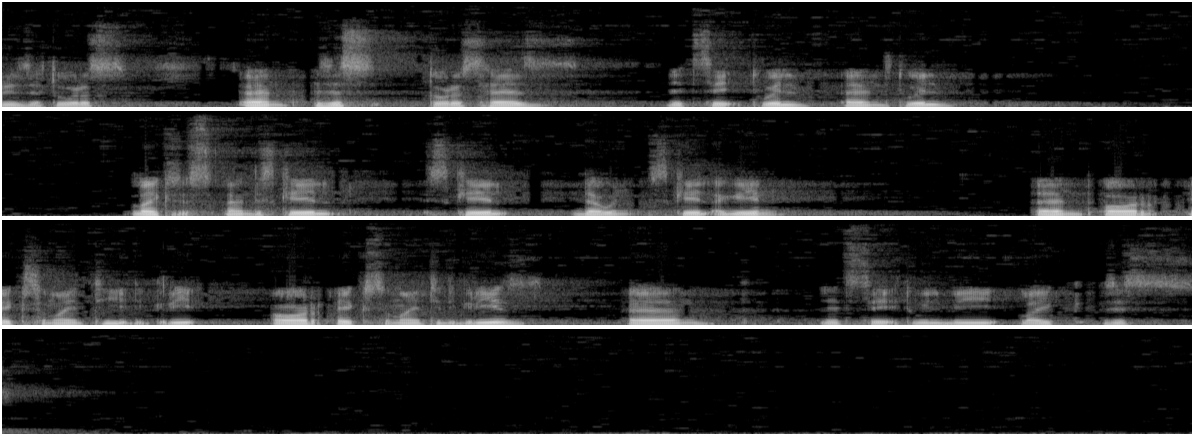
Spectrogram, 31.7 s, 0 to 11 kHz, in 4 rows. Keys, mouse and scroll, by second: 1.7 F6, 8.7 s, 10.1 s, 11.5 s, 13.5-15.9 middle drag, 15.1 r, 17.1 r, 19.0 s, 22.3 Tab, 23.3 a, 25.5 Tab, 26.0 z, 26.7 z, 28.3 z, 30.4-31.7 drag.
